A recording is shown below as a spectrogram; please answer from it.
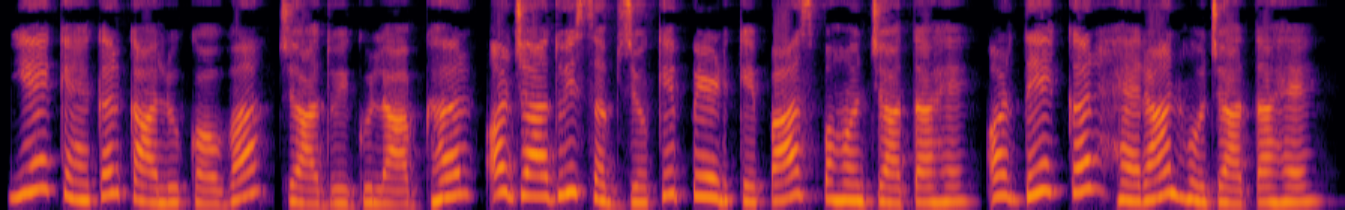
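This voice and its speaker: Female narrator for an animated fable: higher-pitched voice, scripted storytelling read, very dry recording. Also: slow pace, few pauses, dry recording.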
